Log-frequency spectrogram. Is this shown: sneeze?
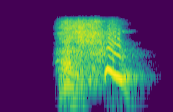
yes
